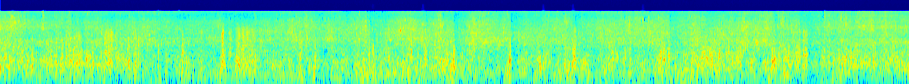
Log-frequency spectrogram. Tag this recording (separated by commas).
sailing ship, Vehicle, kayak rowing, Boat, canoe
